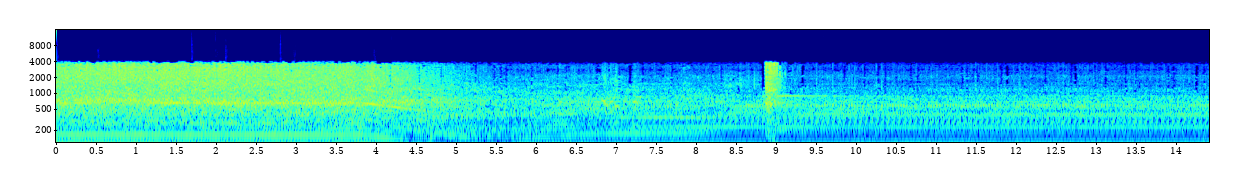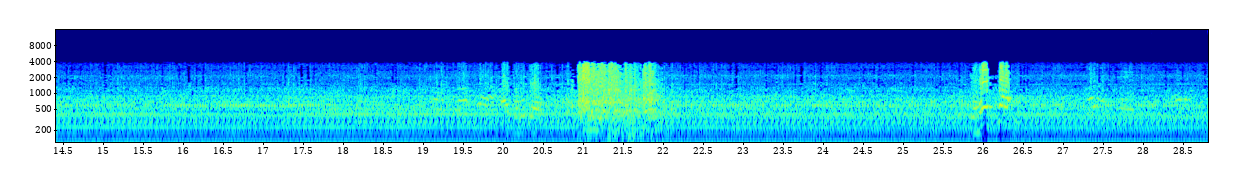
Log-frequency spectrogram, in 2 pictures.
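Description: A sawmill engine runs with a steady drone.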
